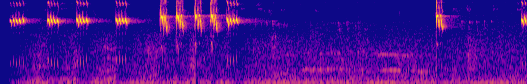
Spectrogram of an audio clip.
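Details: Konin, a bird in energetic full song, giving short sharp high chirps in spaced bursts, then a quick run of four notes, with quiet gaps between.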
